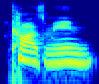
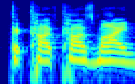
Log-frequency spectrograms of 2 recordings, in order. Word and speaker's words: Cosmine: together to make cosmine pronounce cosmine because i don't know cause mine sounds dumb and i did what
